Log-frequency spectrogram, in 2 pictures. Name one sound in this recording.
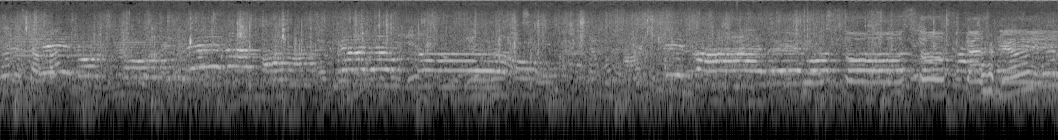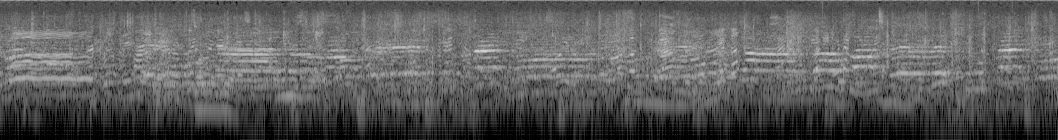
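A crowd of men and women sings a slow hymn together outdoors.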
